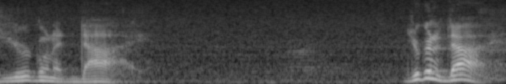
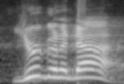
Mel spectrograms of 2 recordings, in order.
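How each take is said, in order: First: Subdued, matter-of-fact death sentence; low-key voice of the enemy; intrusive dark thought. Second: Loud, high proclamation of doom; raised-voice death sentence from the pulpit; insistent dark thought. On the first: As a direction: say it softly, like a thought in the head. Enemy's thoughts in his head. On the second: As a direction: hurl it out like an accusing enemy. Enemy's thought, escalating. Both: Retold or imitated.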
